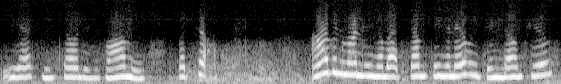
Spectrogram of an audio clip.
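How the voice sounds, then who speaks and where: A man's voice: very high-pitched, moderate pace, slight background noise, voice pushed up. A man voicing a cheeky, innocent, literal-minded little girl in a 1930s radio comedy act, full of naive questions. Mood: puzzled. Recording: tinny 1930s radio recording, music.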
